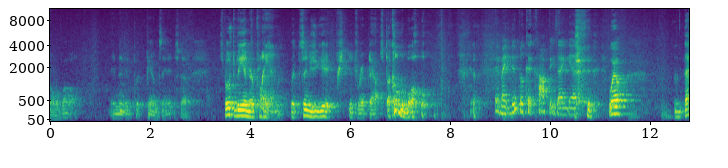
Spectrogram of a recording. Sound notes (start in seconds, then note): 6.8 laughs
